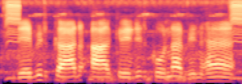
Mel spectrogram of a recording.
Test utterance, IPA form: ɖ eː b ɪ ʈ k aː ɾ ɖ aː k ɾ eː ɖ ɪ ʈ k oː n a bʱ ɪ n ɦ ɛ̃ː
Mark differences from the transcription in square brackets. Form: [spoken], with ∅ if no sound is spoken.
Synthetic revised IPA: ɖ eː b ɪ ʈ k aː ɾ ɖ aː k ɾ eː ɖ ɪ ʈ k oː n a bʱ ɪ n ɦ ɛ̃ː

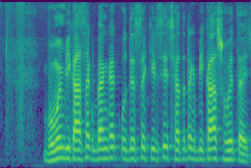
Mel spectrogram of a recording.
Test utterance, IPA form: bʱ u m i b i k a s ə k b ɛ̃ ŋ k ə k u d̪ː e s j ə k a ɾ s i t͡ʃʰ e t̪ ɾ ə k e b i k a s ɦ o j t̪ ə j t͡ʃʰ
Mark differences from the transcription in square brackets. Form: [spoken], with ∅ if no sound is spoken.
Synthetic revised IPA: bʱ u m i b i k a s ə k b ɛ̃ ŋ k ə k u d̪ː e s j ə k [i] ɾ s i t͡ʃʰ e t̪ ɾ ə k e b i k a s ɦ o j t̪ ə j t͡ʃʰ

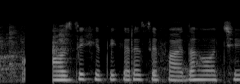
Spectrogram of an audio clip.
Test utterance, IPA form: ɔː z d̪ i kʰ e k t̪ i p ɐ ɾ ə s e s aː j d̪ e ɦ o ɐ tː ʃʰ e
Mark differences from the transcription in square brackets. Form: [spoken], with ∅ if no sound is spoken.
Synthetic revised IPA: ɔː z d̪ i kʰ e [∅] t̪ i [k] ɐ ɾ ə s e [f] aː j d̪ [a] ɦ o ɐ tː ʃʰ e

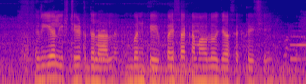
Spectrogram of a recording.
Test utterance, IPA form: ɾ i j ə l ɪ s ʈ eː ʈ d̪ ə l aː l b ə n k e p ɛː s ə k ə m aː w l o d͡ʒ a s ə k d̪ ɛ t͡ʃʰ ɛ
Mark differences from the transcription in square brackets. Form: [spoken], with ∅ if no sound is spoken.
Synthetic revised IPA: ɾ i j ə l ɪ s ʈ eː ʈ d̪ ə l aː l b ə n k e p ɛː s [a] k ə m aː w l o d͡ʒ a s ə k [t̪] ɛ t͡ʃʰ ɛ

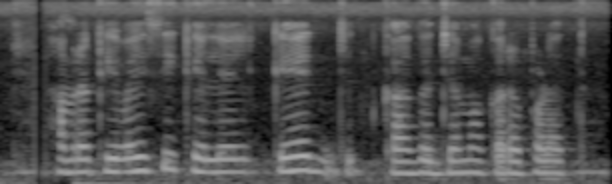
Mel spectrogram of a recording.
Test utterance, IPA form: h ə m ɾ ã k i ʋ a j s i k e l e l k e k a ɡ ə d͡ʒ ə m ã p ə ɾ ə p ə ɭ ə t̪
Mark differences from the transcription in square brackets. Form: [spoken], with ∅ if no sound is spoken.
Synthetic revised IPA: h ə m ɾ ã k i ʋ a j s i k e l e l k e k a ɡ ə d͡ʒ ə m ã [k] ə ɾ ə p ə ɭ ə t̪

